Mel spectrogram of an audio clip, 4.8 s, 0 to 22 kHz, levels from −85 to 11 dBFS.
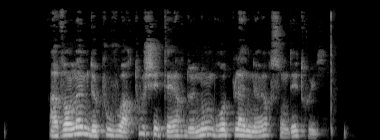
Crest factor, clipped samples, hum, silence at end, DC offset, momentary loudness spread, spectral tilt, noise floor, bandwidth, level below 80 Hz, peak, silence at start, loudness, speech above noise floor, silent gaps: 18 dB; under 0.1%; none; 0.75 s; under 0.1%; 17 LU; -7 dB/octave; -82 dBFS; 16.5 kHz; -62 dBFS; -2 dBFS; 0.6 s; -19 LUFS; 63 dB; none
